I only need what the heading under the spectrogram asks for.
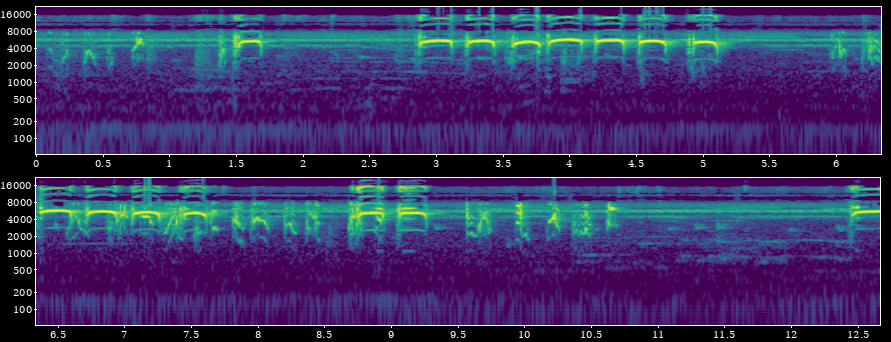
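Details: Bar-winged prinia lure call, used to attract birds in forest: bursts of short, high, arched chirps repeated rapidly in runs of four to six, separated by brief pauses, with scattered thinner tweets between.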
